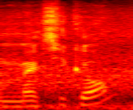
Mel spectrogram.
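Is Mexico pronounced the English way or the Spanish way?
English. Mexico is said with an English pronunciation.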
